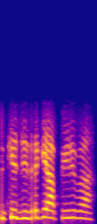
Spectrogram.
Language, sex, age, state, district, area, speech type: Manipuri, female, 45-60, Manipur, Imphal East, rural, conversation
